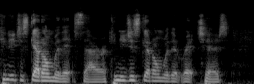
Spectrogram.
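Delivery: quick-fire, rapid, rushed, very fast speech. Showing how someone might come across to Sarah and Richard, speaking really quickly. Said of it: "speaking really quickly like that".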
